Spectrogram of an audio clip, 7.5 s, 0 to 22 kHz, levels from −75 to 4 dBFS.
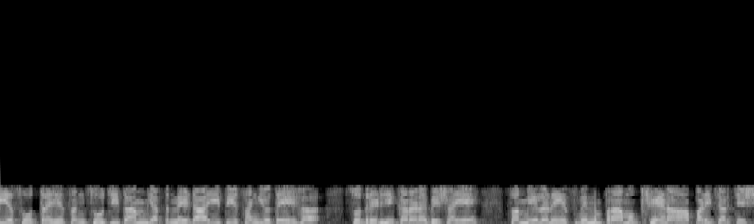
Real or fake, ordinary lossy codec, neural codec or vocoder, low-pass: real; AAC, 32 kbps; none; 3.6 kHz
